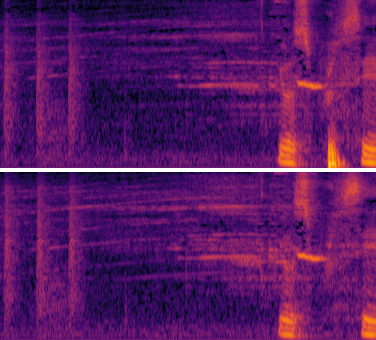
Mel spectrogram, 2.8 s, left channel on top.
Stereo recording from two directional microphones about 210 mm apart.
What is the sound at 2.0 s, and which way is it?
Speech, 35° left (ahead or behind).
